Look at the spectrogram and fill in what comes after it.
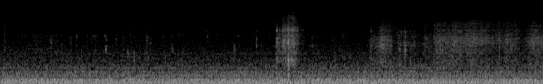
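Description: Mouth noises of someone eating a crispy hot honey chicken sandwich: biting and chewing, with one sharp crunch about three seconds in. A steady low hum from the car cabin runs underneath.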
